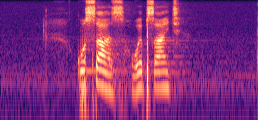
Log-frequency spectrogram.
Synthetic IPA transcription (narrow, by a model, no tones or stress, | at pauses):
kʼusazwɛbsajtʰ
